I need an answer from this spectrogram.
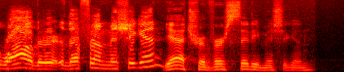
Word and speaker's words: Traverse City: Oh wow, they're from Michigan, Yeah, Traverse City, Michigan. Traverse City, Michigan. No fucking way. I got family up there. It's pronounced Traverse.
